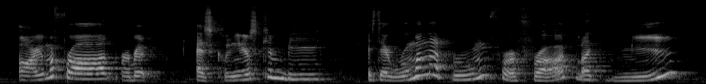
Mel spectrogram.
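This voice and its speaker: A woman puts on a croaky character voice, fairly high in pitch and delivered at a fairly slow pace. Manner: croaking, ribbiting.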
